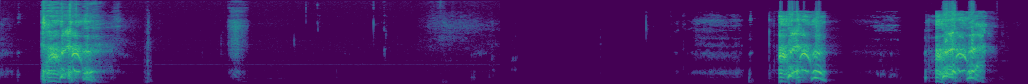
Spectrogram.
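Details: Three separate harsh coughs from an adult who says they feel a bit ill, with long quiet pauses between them.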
